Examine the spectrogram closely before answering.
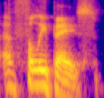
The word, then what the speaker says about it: Philippe's: Is it pronounced Philippe? Philips? Philippe's? Philippe Philippe's? And I love reading some of these question answers. It's Felipe's, quickly, Felipe's.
